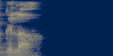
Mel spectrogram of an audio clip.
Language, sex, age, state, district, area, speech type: Hindi, male, 45-60, Madhya Pradesh, Ujjain, urban, read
